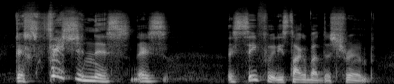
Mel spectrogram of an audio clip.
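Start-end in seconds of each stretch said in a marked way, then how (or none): 0.1-2.7 put-on panicky, alarmed, high, frantic outburst. Retelling a customer's complaint about seafood: imitating a frantic customer. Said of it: "he was very frantic".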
